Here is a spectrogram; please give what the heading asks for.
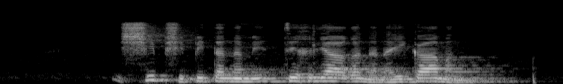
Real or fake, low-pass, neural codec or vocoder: real; 7.2 kHz; none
